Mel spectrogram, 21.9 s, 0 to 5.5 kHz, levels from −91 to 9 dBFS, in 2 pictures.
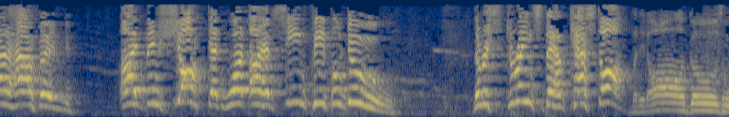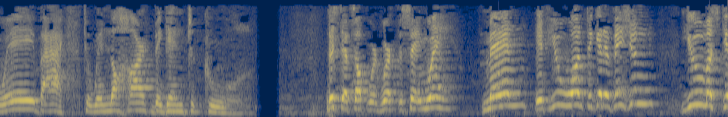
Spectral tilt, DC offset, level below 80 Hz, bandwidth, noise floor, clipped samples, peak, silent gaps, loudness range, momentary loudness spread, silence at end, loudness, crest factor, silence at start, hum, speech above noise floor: -6.5 dB/octave; under 0.1%; -62 dBFS; 5 kHz; -58 dBFS; under 0.1%; 0 dBFS; 14.86-15.05 s; 7 LU; 13 LU; 0 s; -15 LUFS; 16 dB; 0 s; none; 42 dB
